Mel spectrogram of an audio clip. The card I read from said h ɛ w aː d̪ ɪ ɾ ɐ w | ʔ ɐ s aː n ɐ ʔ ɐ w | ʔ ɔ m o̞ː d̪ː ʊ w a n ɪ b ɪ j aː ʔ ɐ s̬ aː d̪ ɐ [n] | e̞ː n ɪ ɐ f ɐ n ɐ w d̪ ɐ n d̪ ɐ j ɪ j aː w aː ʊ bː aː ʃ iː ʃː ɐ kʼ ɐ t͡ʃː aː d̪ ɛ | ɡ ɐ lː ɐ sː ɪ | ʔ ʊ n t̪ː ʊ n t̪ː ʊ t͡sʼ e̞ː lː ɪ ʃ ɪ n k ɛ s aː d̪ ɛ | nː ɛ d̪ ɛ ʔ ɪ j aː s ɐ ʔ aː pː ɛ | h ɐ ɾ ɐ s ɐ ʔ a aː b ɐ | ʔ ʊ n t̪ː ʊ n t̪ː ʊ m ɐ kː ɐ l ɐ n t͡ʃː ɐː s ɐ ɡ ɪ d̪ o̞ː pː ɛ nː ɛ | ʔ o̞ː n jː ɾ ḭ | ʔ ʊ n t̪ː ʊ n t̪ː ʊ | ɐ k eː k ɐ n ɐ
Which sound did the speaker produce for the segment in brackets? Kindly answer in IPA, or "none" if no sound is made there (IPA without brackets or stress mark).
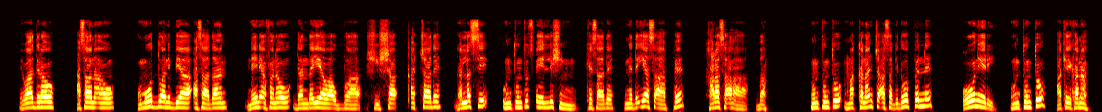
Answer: nː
